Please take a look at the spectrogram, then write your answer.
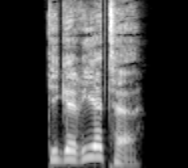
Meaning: inflection of digerieren: 1. first/third-person singular preterite 2. first/third-person singular subjunctive II
- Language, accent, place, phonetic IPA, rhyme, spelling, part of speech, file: German, Germany, Berlin, [diɡeˈʁiːɐ̯tə], -iːɐ̯tə, digerierte, adjective / verb, De-digerierte.ogg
